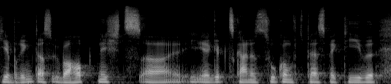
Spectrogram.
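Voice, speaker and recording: On a very clean recording with a silent background, a man speaks at a moderate pace, somewhat breathy, with a dark, mellow tone. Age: 40s. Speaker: security policy analyst and podcaster. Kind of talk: interview.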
